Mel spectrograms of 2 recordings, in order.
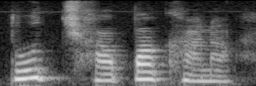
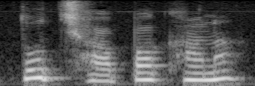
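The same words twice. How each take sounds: First: Said in the usual way. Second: "छापा खाना" said again, slower and spaced out; slow it down so the class can write it; slow repeat for dictation. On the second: Shown as a demonstration. Teacher repeating the answer slowly for students to copy.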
